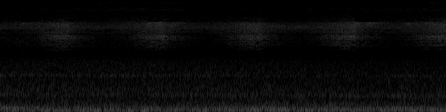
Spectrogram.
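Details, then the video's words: A very large bug gives loud, high buzzy pulses, each swelling and fading, repeated about once a second over a steady low rumble like distant traffic. "Huge bug making loud sound."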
